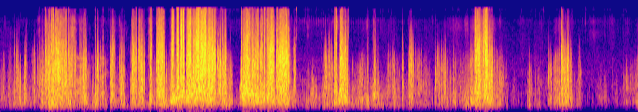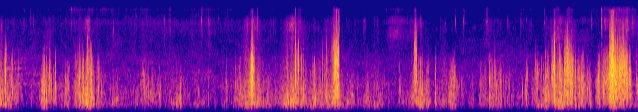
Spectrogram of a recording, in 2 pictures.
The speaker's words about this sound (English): Right, you're not going to hear much with this wind blowing, are you?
